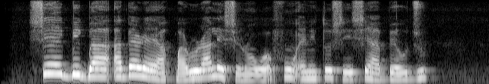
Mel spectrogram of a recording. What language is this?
Yoruba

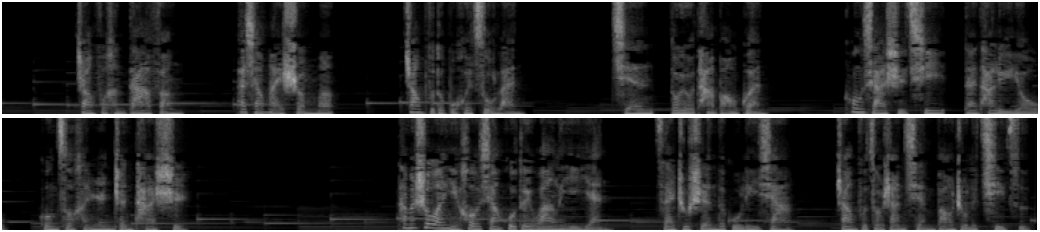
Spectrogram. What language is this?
Chinese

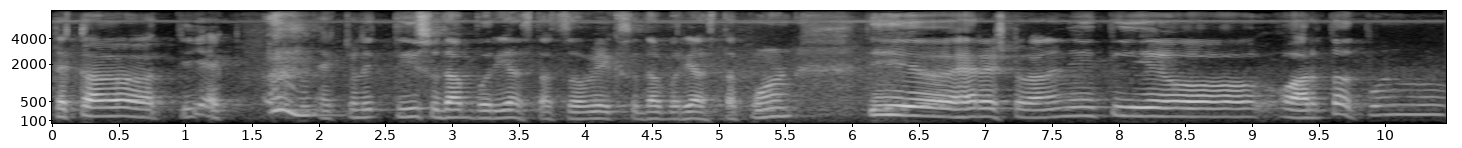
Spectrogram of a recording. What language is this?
Konkani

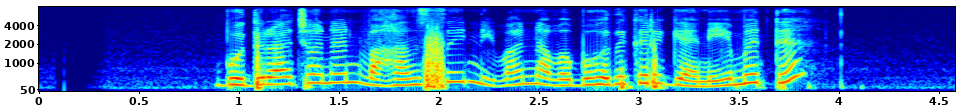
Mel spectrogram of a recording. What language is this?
Sinhala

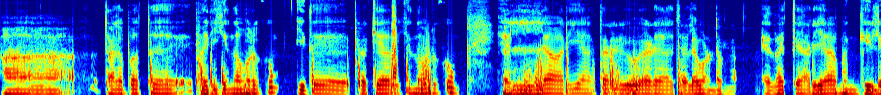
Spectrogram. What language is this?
Malayalam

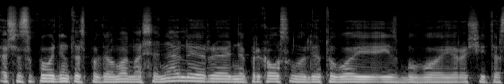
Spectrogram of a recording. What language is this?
Lithuanian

